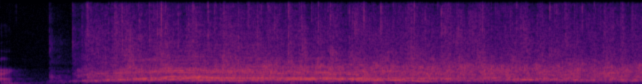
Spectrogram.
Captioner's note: cheering, applause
